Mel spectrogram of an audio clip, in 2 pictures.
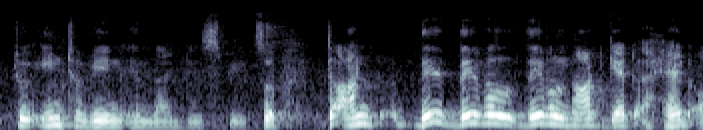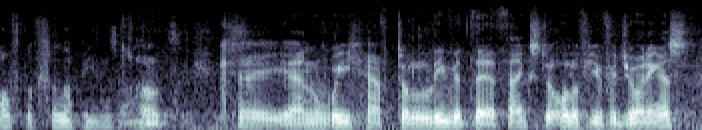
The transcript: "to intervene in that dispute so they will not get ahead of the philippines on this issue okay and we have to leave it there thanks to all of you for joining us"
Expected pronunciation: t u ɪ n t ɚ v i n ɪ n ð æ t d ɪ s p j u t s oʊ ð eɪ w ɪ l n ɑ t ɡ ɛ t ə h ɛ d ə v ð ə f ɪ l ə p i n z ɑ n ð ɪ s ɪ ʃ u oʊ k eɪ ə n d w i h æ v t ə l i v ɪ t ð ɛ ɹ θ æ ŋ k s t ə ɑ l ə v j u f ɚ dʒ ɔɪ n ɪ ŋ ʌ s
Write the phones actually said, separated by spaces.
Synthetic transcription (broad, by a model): t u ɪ n t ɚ v i n ɪ n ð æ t d ɪ s p j u t s oʊ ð eɪ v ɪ l n ɑ t ɡ ɛ t ə h ɛ d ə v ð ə f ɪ l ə p i n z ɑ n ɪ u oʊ k eɪ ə n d w i h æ f t ə l i v ɪ t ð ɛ ɹ θ æ ŋ k s t ə ɑ l ə v j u f ɚ dʒ ɔɪ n ɪ ŋ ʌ s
